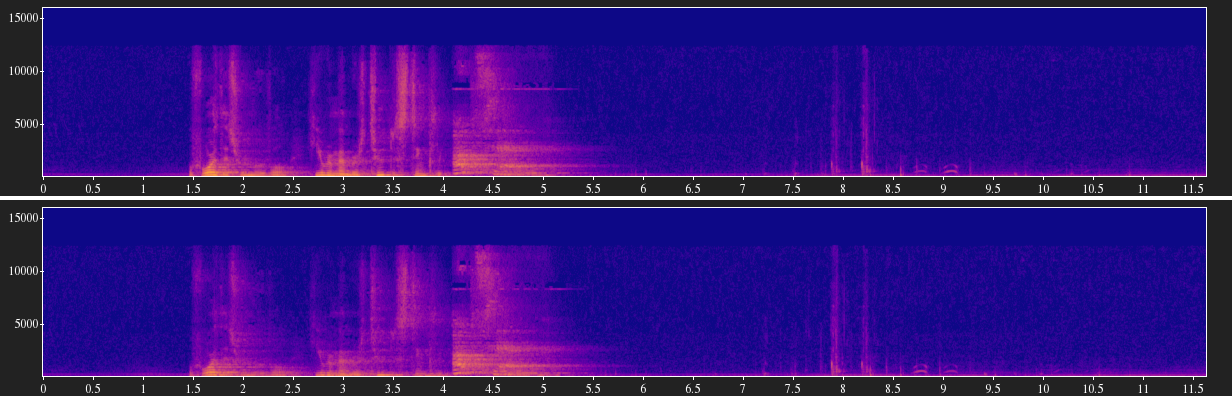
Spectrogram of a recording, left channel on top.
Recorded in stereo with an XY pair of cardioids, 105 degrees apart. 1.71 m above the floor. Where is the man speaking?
55° left, 0.5 m.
